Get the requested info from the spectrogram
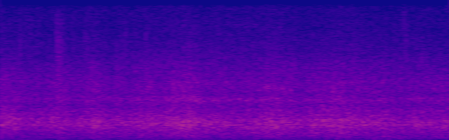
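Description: Steady road-traffic noise with no distinct event standing out.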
